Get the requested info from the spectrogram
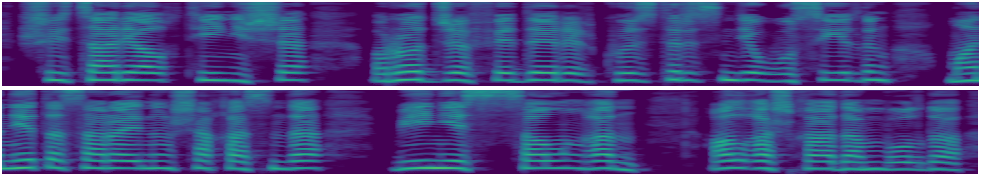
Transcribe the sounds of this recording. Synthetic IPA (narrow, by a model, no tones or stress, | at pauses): ʃvijt̪saɾʲijalˠəq̚t̪ʰeniʃɪ | ro̞d̪ʒefe̞d̪eɾerkʲʰɵzt̪ʰɪɾɪsɪnd̪e̞wo̞səje̞ld̪ɪŋ | monʲe̞t̪asɑɾɑjənəɴʃɑqɑsənd̪ɑ | bejne̞sɪsɑlˠəɴʁɑn | ɑlˠʁɑʃqəɑd̪ɑmbo̞lˠd̪ə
